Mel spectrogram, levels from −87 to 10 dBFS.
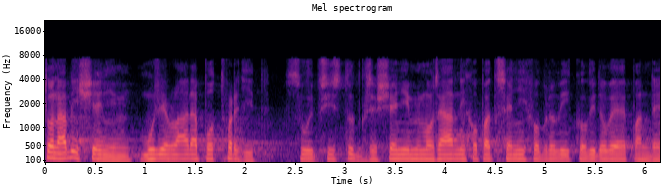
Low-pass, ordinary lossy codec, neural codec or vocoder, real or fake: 7.2 kHz; Opus, 64 kbps; codec, 16 kHz, 2 kbps, FunCodec, trained on Chinese and English, 25 frames a second; fake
